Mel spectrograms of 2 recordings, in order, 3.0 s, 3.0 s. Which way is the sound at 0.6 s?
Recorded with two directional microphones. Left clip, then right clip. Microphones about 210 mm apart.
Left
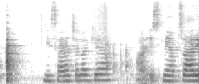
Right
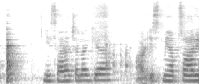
30° right (ahead or behind).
